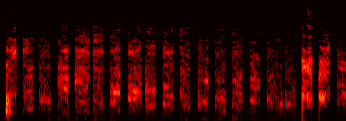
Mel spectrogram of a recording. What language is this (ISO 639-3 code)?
swa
